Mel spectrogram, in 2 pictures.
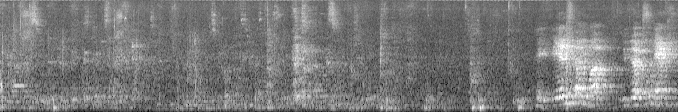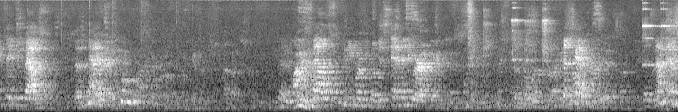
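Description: An elderly woman speaks calmly through a microphone in an echoing hall.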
